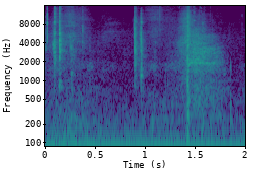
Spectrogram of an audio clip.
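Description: A few quick bursts of keystrokes on a computer keyboard while a formula is entered into Excel, sparse close clicks separated by short pauses, with no talking.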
